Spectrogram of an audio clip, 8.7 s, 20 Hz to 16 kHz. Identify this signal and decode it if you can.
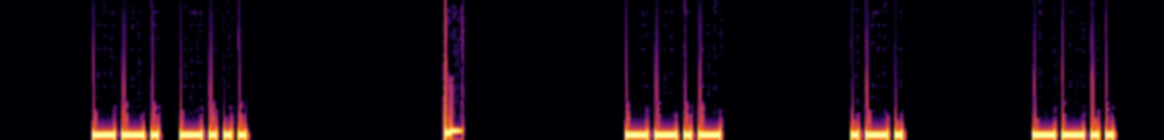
Morse code, heard as a keyed tone, about 22 wpm, spaced as for 10 wpm, 700 Hz. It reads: GB QRZ
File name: Top 90 QSO Elements - 6x Character Spacing - 22wpm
